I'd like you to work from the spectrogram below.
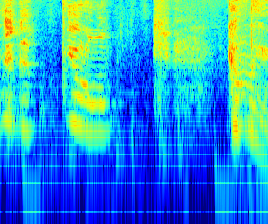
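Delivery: very high-pitched, pressuring voice. Retelling the manager calling them over: imitating manager like Joe Jackson. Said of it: "like Joe Jackson".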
